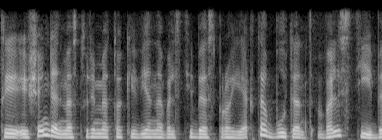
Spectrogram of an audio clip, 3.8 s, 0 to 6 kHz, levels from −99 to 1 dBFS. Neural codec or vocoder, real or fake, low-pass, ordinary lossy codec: none; real; 5.4 kHz; AAC, 48 kbps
